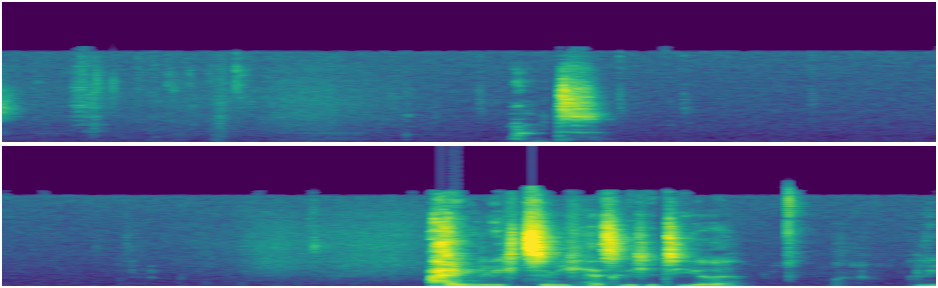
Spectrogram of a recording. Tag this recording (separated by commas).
Speech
